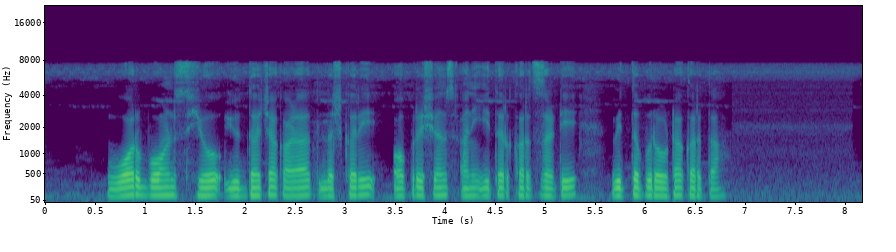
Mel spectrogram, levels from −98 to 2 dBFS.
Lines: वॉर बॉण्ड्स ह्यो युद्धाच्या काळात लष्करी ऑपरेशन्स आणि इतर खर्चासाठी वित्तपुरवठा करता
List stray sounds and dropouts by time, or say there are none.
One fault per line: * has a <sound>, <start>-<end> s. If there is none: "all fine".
all fine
